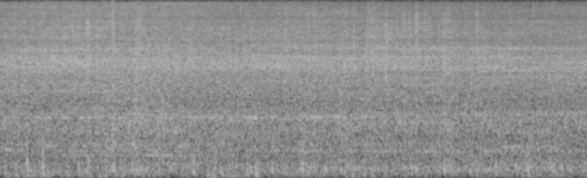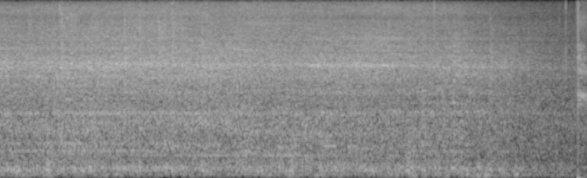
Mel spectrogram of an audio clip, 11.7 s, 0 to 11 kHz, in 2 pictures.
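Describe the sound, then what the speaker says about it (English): A Northern class 331 electric train, unit 331012, on the 16:19 Manchester Piccadilly to Crewe service, rumbles loudly and continuously into Stockport railway station, its steady roar filling the whole stretch without talk. "Next arriving into the station will be 331012, working the 1619 Northern service from Manchester Piccadilly through to Crewe."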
